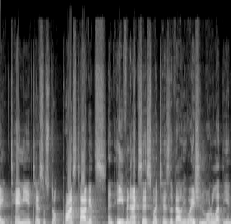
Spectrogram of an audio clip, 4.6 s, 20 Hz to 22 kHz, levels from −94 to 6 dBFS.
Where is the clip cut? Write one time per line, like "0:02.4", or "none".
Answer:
none

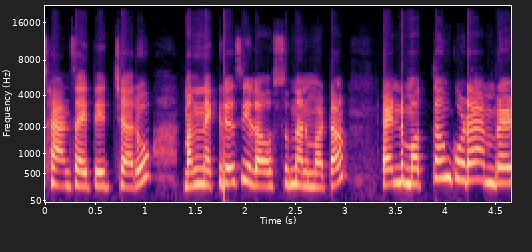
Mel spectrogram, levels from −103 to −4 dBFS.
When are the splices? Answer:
0:01.8

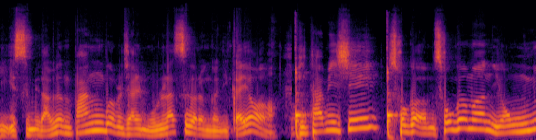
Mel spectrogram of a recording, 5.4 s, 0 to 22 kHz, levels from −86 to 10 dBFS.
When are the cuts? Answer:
0:02.8

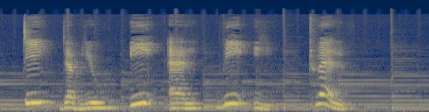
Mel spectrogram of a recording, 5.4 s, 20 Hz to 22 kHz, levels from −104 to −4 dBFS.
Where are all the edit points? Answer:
0:04.4

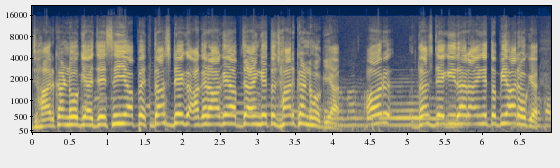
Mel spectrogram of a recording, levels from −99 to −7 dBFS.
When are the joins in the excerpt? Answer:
0:01.6

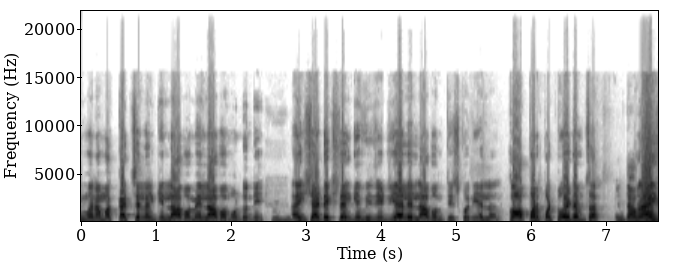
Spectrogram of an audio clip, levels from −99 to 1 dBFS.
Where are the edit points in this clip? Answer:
0:05.6

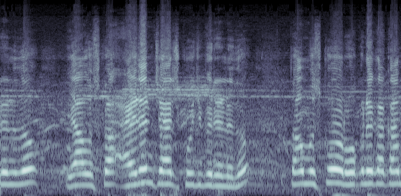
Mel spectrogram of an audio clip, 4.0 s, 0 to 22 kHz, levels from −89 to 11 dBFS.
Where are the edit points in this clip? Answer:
none

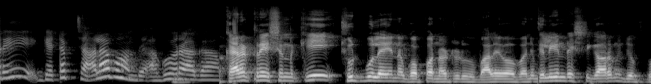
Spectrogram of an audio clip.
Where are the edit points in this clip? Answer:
0:02.2
0:05.4

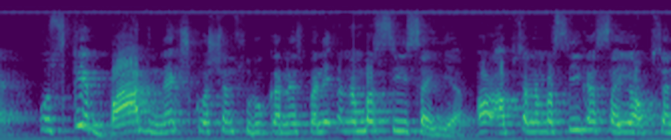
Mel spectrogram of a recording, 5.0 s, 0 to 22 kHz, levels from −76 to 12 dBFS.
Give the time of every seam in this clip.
0:02.6

